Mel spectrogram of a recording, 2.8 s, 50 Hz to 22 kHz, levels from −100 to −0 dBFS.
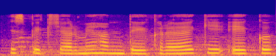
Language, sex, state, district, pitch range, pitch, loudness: Hindi, female, Bihar, West Champaran, 240-260 Hz, 245 Hz, -14 LUFS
